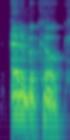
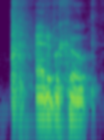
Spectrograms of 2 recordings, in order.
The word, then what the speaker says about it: Etobicoke: And in the documentary, they kept calling it Etobicoke. Etobicoke, Etobicoke, Etobicoke. It's like Etobicoke. I get it. That's how it's spelled. But do your research, guys. Etobicoke. There you go.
